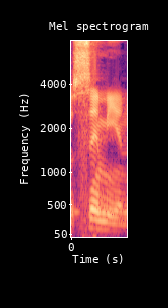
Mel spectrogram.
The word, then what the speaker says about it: Simeon: And Simon, depending on your pronunciation of the word, it's got an E, so Simeon is probably closer to right.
